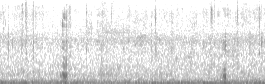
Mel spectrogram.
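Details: Wild boar mother suckling her young piglets; two brief low grunts roughly three seconds apart, separated by quieter snuffling and faint ticks above a steady low drone.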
